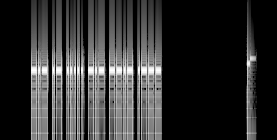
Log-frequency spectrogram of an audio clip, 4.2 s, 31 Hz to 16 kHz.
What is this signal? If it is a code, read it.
Morse code, heard as a keyed tone, about 44 wpm, 700 Hz. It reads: KA5KQJ
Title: USA Call Signs Repeated 2x 45wpm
